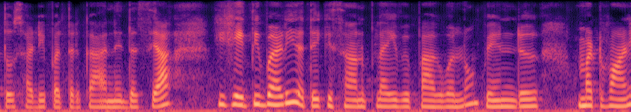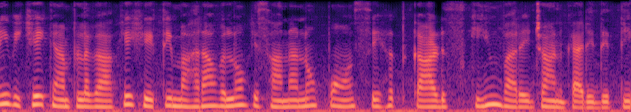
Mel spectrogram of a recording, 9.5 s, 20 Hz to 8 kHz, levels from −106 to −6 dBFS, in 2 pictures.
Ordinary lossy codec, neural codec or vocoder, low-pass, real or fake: none; codec, 16 kHz, 4 kbps, X-Codec, HuBERT features, trained on LibriSpeech; none; fake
